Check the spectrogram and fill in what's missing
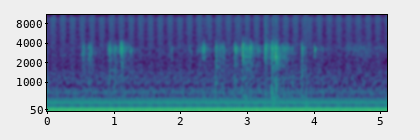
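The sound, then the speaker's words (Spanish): Soft, irregular clicks of typing a title for a concept map on a computer keyboard, tapping out in short bursts over a low, steady background hum, with no voices. “Lo selecciono y escribo el título.”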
